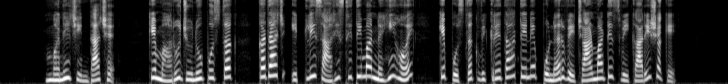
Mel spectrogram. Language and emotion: Gujarati, fearful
